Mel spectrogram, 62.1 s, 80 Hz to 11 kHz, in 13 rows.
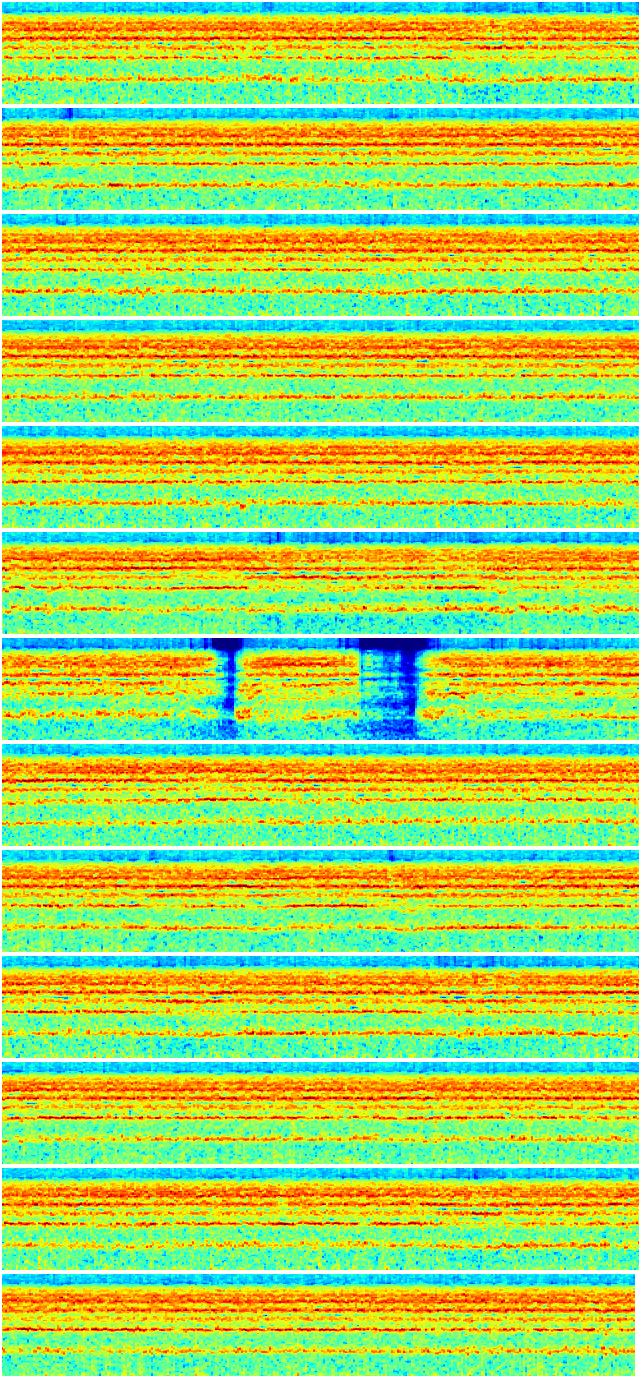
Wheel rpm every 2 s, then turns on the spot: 230, 230, 230, 230, 230, 230, 230, 230, 230, 230, 230, 230, 230, 220, 200, 90, 200, 220, 230, 230, 230, 230, 230, 230, 230, 230, 230, 230, 230, 230, 230.
none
